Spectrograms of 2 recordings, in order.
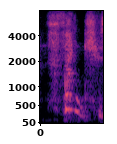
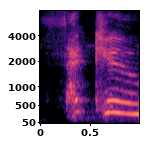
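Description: First: High, light unicorn voice; grateful unicorn. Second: Loud, raised lion voice; roaring lion. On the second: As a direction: roar out your thanks. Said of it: "roared the lion". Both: Acted.

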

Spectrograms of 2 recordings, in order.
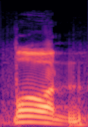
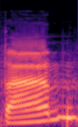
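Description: First: তন with a heavy t and rounded back vowel; thick letter. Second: তান with a light t and front a; thin letter. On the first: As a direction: make the t in তন thick and full. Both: Shown as a demonstration. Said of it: "পাতলা এবং মোটার ভিতরে পার্থক্য".

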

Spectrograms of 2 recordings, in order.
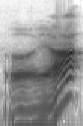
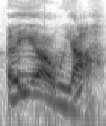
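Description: First: Low, punched "oh yeah". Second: High, playful drawn "oh yeah". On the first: Player cheering the move on, low "oh yeah". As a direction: start down low and push it out. Low first take of two. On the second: Player repeating the cheer, high playful "oh yeah". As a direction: swoop it up high. High second take of two. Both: Pretend.

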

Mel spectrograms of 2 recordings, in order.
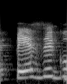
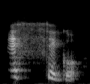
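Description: First: Pêssego said with a voiced z, like "pezego"; one-S reading. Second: Pêssego said with a clear voiceless s, like "peseco"; two-S reading. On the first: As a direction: read pêssego as if it had a single S, with a z. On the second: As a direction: read pêssego with a crisp hissing S. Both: Shown as a demonstration. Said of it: "tem um S ou tem dois S?".

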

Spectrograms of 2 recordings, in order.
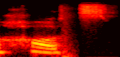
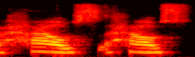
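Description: First: "house" with a narrowed, barely gliding vowel; wrong vowel demo. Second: "house" with a wide open ow diphthong; open mouth. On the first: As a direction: say "house" as a learner who doesn't open the mouth. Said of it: "不要读成house". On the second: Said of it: "嘴巴要张开". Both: Shown as a demonstration.

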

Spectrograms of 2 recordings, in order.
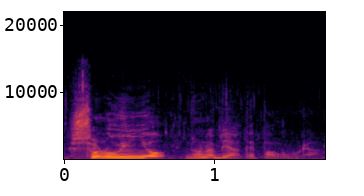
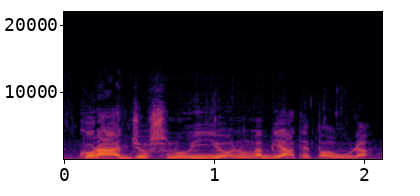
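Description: First: Jesus reassuring. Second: Said in the usual way. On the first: Acted. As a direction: call out, then soften to calm them. Voicing Jesus reassuring disciples.

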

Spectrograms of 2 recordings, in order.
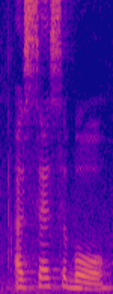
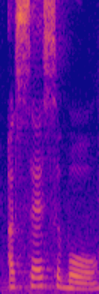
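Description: Both takes have the same delivery.

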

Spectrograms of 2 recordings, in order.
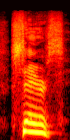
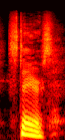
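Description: First: High, loud burst of relief; excited realization. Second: Said in the usual way. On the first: Acted. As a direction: seize on it with hope. Realizing the stairs are the exit.

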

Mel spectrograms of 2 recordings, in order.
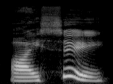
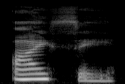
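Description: First: Louder grandfather voice, little raised in pitch; grandpa responding. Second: Higher, louder granny voice; granny responding. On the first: Grandpa hearing about the story deal, knowing. Grandpa answers granny and child. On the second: Granny answering a child who won't sleep, considering. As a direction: take in the child's protest. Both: A narrator's reading.

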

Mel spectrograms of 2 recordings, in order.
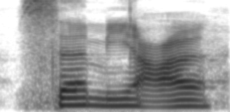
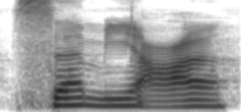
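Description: Both takes have the same delivery.

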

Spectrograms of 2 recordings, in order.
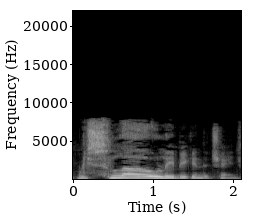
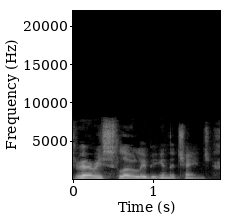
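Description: First: Slowly stretched and drawn out, slow pace; stress on slowly. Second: Said in the usual way. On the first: Shown as a demonstration. Teacher to listeners about change, slowly drawn out. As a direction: linger on slowly to make the point.

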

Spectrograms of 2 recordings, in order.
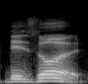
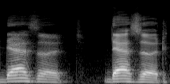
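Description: First: "dessert" with the second syllable stressed, di-ZERT; short "di", then a long strong ZERT in "dessert". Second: "desert" with the first syllable stressed, DE-zert. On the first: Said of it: "Nhấn âm sau". ("dessert" nhấn mạnh âm tiết sau) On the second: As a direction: punch DE in "desert", let -sert fall away short. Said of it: "nhấn âm tiết đầu tiên". ("desert" nhấn mạnh âm tiết đầu) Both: Shown as a demonstration.

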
